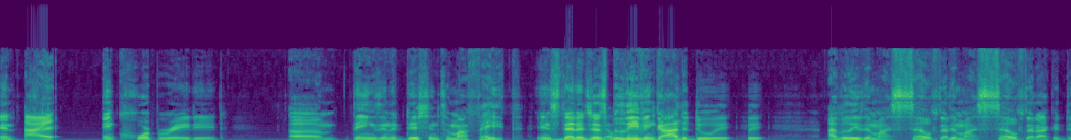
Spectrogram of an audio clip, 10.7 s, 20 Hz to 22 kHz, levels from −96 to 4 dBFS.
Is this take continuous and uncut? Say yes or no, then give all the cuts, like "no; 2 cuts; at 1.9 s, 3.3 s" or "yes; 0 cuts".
no; 3 cuts; at 5.3 s, 7.5 s, 9.5 s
